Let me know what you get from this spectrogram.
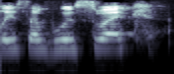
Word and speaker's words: Vlooswyk: Well, Lisa Longball, Lisa Vlooswyk.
